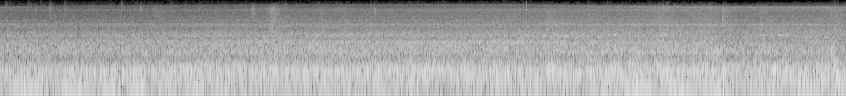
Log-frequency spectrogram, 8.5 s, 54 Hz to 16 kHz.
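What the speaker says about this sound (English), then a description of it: "there goes 158701 departing with the 1802 ScotRail" ScotRail class 158 unit 158701 pulls out of Aberdeen station with a loud, steady diesel engine drone and a constant low rumble, close by, with no voices over it.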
